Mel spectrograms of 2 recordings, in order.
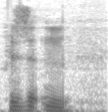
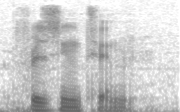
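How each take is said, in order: First: It is pronounced in a broad Cumbrian accent. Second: It is pronounced carefully and clearly. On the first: "The way I say it's very Cumbrian" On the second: "that that's me saying it very clearly"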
